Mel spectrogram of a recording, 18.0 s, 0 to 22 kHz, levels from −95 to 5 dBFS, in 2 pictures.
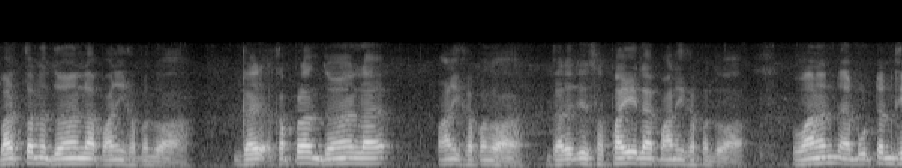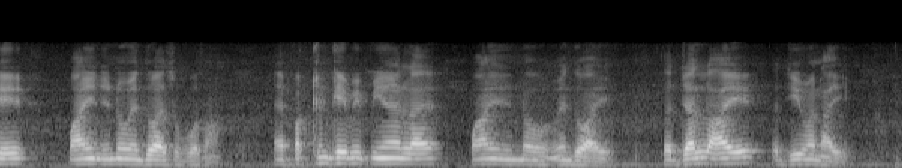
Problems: none marked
